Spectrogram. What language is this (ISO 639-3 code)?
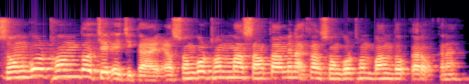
sat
